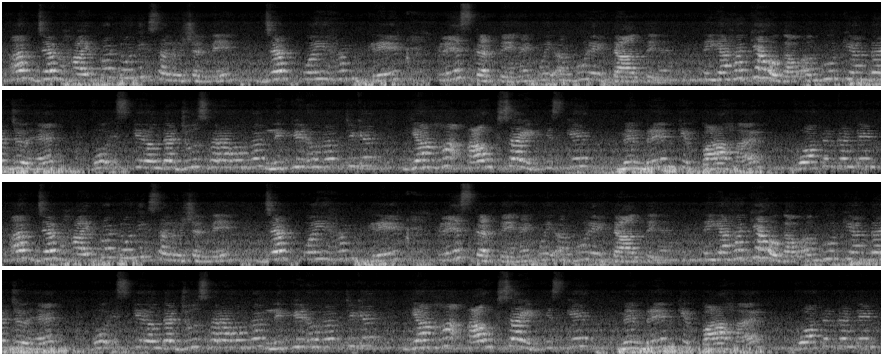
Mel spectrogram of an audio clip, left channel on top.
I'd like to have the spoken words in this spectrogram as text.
अब जब हाइपरटोनिक सॉल्यूशन में जब कोई हम ग्रेप प्लेस करते हैं, कोई अंगूर एक डालते हैं, तो यहाँ क्या होगा? अंगूर के अंदर जो है वो इसके अंदर जूस भरा होगा, लिक्विड होगा, ठीक है। यहाँ आउटसाइड इसके मेम्ब्रेन के बाहर वाटर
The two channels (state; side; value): normal; both; correlation 0.55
